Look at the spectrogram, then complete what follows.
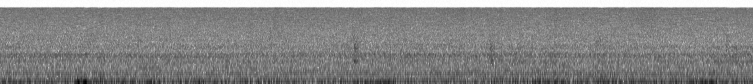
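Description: Westinghouse Portatape tube reel-to-reel tape recorder running, a steady low hum with a faint steady whine over it. One knock about a second in.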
